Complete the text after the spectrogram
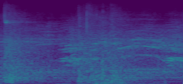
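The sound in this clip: A basketball is dribbled on the court during a girls' high school game, Exeter against Eastern York, giving a few dull bounces under voices and crowd noise.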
